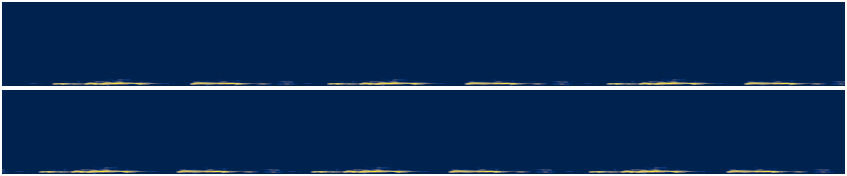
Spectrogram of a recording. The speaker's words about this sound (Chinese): 夜深了，猫头鹰开始了一天的活动。听，这是猫头鹰的声音。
